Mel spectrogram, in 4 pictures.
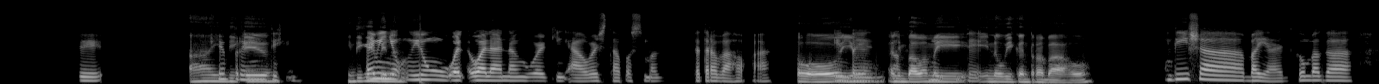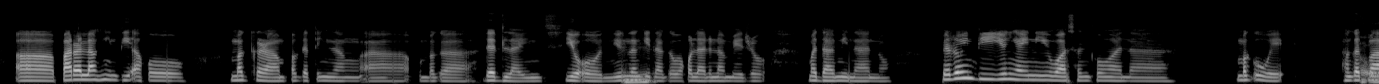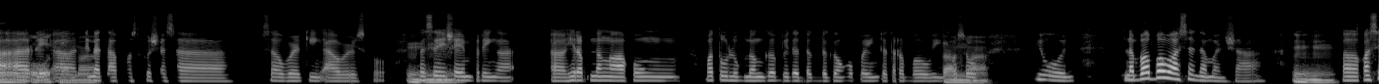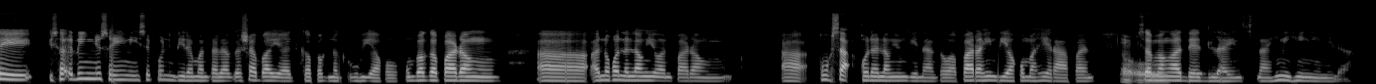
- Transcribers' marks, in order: tapping
- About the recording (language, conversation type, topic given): Filipino, advice, Paano ako makakakuha ng mas mabuting tulog gabi-gabi?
